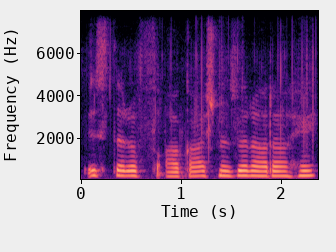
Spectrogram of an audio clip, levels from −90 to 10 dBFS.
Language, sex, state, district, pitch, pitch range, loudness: Hindi, female, Madhya Pradesh, Bhopal, 225 Hz, 215-230 Hz, -14 LUFS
